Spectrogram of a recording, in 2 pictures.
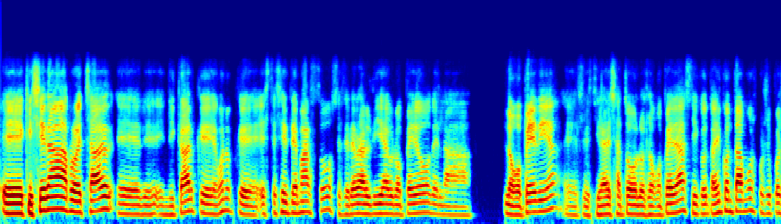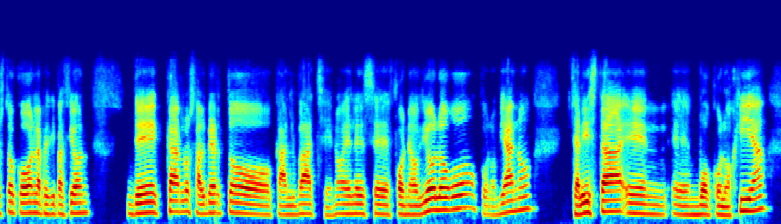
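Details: Adult speaker; normal speech.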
